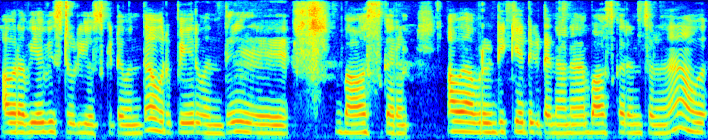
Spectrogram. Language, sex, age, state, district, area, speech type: Tamil, female, 45-60, Tamil Nadu, Tiruvarur, rural, spontaneous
